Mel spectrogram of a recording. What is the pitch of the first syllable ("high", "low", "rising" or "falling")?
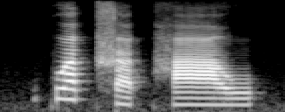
high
